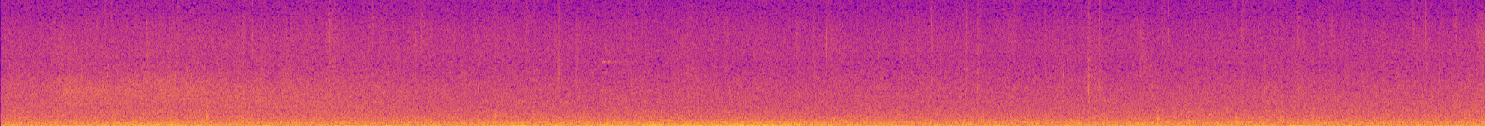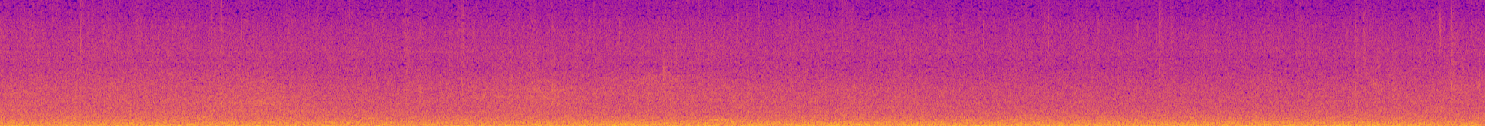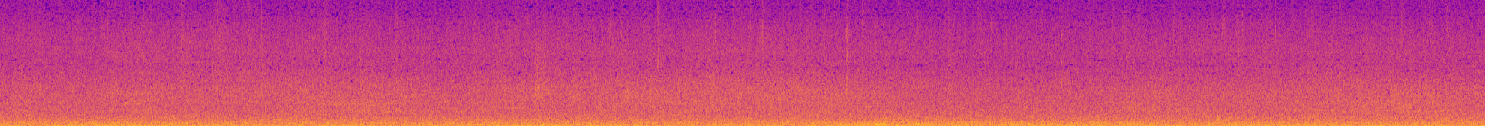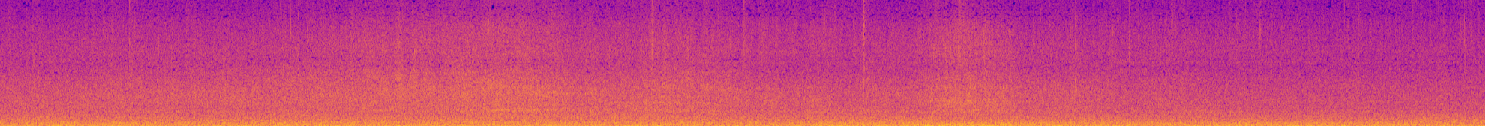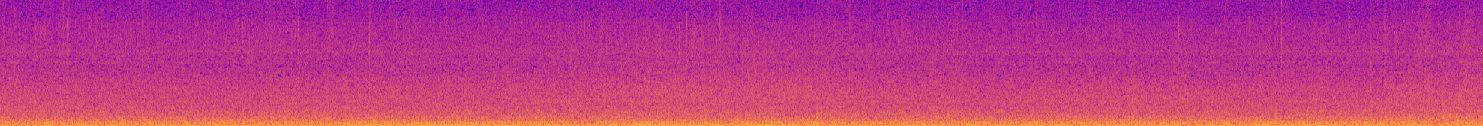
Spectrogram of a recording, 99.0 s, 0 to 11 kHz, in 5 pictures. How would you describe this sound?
Rainy Toronto
This is just recorded from my window, during a short rainstorm on June 2nd 2020.
toronto, traffic, city, horns, rain, street, cars, storm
